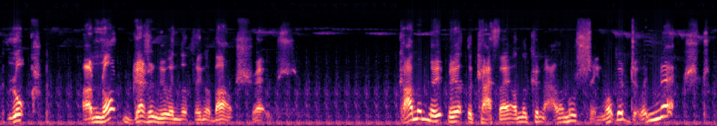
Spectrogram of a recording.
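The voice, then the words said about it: Imitates another person's voice, Gandalf-like. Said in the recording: “sort of like a Gandalf ... doing his voice”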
